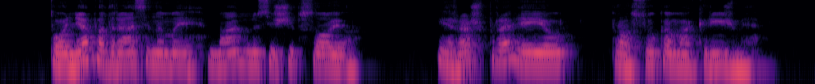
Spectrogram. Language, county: Lithuanian, Utena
